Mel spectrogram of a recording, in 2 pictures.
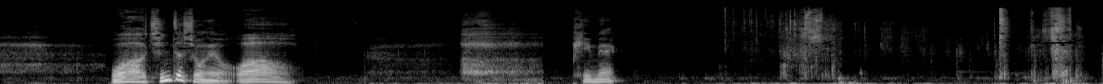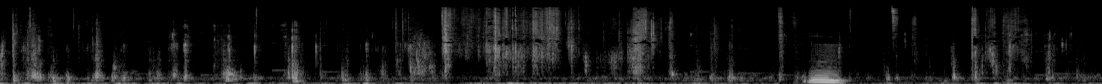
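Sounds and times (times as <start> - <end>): crunching and chewing crisp food: 7.1 - 22.0.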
